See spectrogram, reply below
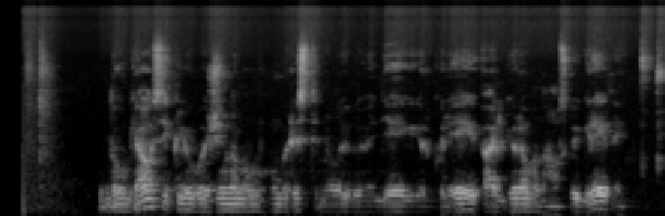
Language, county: Lithuanian, Klaipėda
